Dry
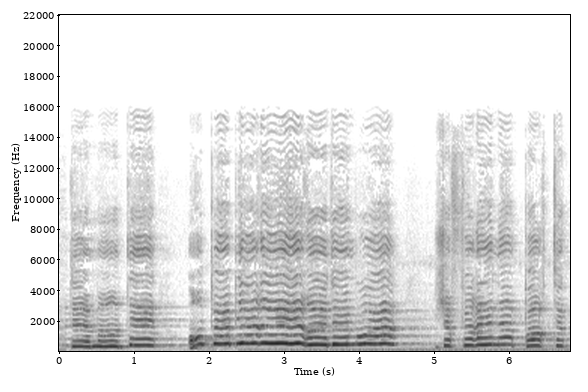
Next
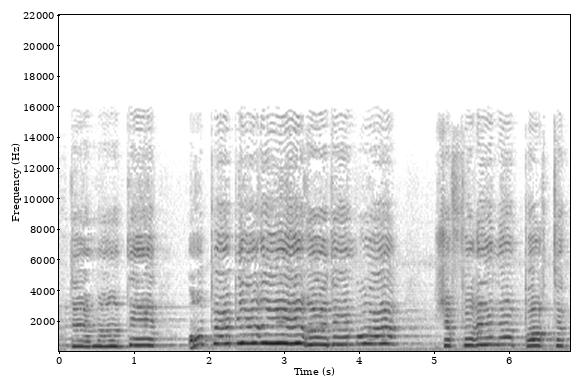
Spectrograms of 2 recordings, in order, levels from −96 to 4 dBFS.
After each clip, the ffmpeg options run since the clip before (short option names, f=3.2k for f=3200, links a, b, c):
-af "aecho=1:1:5.1:0.85"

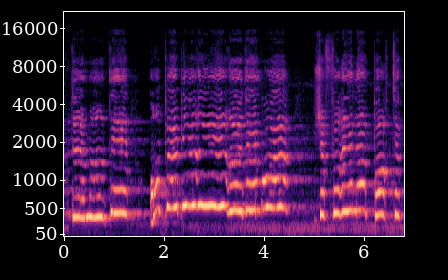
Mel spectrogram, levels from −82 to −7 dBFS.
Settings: -af "acompressor=threshold=-23dB:ratio=6,volume=7.5dB"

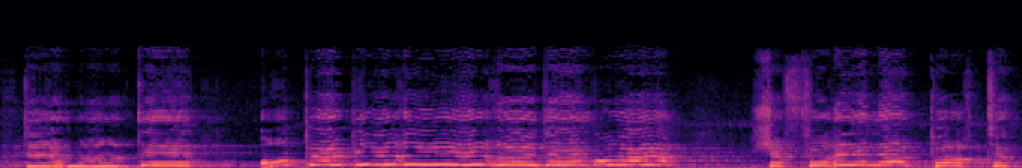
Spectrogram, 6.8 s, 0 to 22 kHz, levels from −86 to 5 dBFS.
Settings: -af "acompressor=threshold=-18dB:ratio=6"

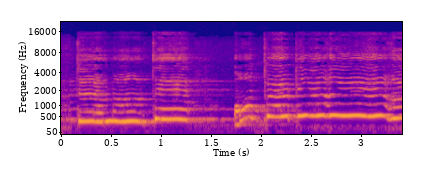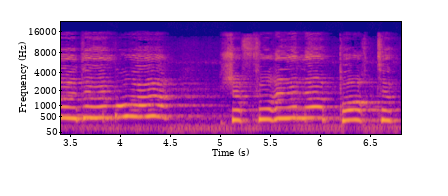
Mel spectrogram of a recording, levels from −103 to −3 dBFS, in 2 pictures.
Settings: -af "crystalizer=i=1:c=0,volume=-6.5dB"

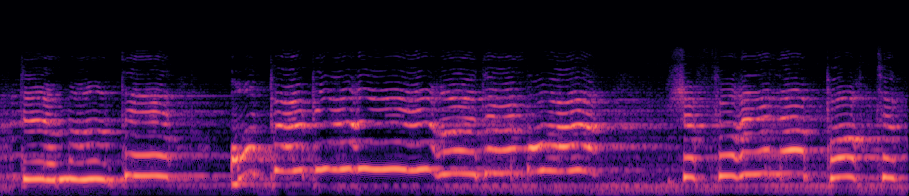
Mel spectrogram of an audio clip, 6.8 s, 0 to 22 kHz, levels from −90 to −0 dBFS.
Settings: -af "highpass=100,equalizer=f=150:t=q:w=4:g=-6,equalizer=f=220:t=q:w=4:g=10,equalizer=f=480:t=q:w=4:g=-10,equalizer=f=1.6k:t=q:w=4:g=5,lowpass=f=2.9k:w=0.5412,lowpass=f=2.9k:w=1.3066,volume=6dB"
